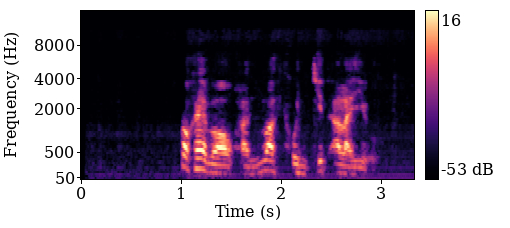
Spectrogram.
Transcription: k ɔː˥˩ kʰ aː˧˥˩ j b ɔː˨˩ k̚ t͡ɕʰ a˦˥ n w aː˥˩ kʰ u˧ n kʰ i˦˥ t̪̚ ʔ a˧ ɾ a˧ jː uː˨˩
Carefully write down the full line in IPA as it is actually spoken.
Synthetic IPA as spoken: k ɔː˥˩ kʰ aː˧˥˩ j b ɔː˨˩ k̚ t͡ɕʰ a˦˥ n w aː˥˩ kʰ u˧ n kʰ i˦˥ t̪̚ ʔ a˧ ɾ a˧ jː uː˨˩

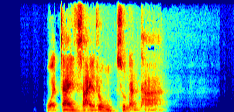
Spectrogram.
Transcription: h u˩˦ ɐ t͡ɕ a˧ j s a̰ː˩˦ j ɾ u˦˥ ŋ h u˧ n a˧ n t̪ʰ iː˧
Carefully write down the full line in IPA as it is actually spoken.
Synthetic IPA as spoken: h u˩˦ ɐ t͡ɕ a˧ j s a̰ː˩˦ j ɾ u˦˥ ŋ s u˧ n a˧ n t̪ʰ aː˧

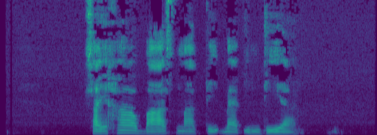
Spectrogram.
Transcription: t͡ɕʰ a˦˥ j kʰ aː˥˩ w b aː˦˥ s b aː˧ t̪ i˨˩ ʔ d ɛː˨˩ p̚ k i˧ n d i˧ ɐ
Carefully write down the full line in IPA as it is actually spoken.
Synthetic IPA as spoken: t͡ɕʰ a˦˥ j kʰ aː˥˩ w b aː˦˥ s m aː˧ t̪ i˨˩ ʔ b ɛː˨˩ p̚ ʔ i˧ n d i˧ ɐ

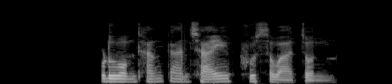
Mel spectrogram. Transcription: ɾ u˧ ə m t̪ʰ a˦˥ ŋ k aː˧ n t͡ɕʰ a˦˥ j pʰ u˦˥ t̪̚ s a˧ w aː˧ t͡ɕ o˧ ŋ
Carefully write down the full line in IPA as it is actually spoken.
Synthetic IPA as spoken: ɾ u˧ ə m t̪ʰ a˦˥ ŋ k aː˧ n t͡ɕʰ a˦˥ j pʰ u˦˥ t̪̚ s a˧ w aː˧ t͡ɕ o˧ n

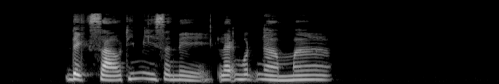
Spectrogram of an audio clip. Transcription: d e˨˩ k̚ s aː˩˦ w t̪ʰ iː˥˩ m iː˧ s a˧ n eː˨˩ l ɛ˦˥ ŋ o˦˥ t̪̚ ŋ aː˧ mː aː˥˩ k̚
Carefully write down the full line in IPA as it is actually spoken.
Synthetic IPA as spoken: d e˨˩ k̚ s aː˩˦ w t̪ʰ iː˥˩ m iː˧ s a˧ n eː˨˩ l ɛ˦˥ ŋ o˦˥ t̪̚ ŋ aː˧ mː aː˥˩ k̚

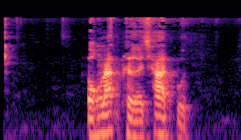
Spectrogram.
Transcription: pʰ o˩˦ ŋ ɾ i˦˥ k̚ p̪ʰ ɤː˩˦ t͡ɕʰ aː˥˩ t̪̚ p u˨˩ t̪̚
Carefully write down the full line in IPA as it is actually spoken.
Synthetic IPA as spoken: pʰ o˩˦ ŋ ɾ a˦˥ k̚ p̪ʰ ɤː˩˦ t͡ɕʰ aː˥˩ t̪̚ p u˨˩ t̪̚

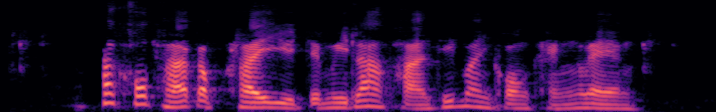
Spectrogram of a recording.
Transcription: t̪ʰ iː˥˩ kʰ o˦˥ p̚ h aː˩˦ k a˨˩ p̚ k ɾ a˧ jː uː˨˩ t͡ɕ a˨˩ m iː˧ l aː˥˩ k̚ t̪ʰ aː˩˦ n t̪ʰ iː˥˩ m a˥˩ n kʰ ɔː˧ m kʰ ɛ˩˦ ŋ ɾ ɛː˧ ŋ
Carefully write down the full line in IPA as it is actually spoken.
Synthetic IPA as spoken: t̪ʰ aː˥˩ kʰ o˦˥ p̚ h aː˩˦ k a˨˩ p̚ kʰ ɾ a˧ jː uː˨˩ t͡ɕ a˨˩ m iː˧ l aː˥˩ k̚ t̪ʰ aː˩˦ n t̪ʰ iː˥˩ m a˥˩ n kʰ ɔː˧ ŋ kʰ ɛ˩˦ ŋ ɾ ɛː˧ ŋ

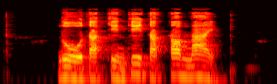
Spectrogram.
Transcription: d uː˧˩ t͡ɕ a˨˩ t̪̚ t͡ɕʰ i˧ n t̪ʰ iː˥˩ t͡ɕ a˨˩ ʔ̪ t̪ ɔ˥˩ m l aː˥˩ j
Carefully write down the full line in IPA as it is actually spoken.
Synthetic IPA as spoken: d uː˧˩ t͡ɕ a˨˩ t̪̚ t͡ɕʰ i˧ n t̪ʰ iː˥˩ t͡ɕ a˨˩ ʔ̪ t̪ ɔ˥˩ m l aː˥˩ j

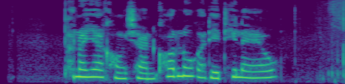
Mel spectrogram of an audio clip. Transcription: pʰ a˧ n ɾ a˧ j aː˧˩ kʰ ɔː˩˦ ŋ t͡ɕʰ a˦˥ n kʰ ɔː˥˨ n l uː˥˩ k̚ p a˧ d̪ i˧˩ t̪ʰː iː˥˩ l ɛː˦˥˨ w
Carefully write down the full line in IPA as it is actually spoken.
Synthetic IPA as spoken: pʰ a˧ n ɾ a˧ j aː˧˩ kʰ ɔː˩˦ ŋ t͡ɕʰ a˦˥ n kʰ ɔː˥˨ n l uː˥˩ k̚ ʔ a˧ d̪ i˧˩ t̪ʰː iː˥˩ l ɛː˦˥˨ w

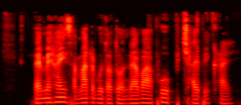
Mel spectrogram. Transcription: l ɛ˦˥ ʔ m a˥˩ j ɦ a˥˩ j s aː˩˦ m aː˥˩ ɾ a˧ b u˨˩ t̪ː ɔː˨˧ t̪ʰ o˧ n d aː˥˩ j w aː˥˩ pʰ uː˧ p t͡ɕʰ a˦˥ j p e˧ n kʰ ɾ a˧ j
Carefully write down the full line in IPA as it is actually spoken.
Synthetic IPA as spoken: l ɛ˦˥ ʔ m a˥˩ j ɦ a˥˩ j s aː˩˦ m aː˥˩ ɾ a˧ b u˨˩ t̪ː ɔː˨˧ t̪ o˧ n d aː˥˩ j w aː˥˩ pʰ uː˥˩ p t͡ɕʰ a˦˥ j p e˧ n kʰ ɾ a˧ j

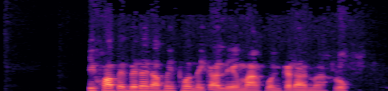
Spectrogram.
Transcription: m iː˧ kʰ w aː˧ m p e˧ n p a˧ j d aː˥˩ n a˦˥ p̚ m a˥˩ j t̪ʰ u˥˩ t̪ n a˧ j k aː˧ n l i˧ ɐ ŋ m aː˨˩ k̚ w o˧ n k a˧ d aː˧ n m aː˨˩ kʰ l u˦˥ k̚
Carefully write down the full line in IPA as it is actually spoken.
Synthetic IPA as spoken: m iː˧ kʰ w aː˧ m p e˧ n p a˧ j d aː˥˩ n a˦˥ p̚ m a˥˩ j t̪ʰ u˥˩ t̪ n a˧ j k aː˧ n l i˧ ə ŋ m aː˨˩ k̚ w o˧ n k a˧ d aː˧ n m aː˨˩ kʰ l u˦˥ k̚

